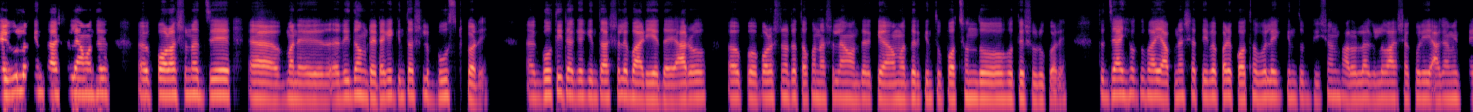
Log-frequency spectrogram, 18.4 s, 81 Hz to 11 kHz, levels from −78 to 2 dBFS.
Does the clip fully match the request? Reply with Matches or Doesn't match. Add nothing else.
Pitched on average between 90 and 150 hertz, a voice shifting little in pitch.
Doesn't match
